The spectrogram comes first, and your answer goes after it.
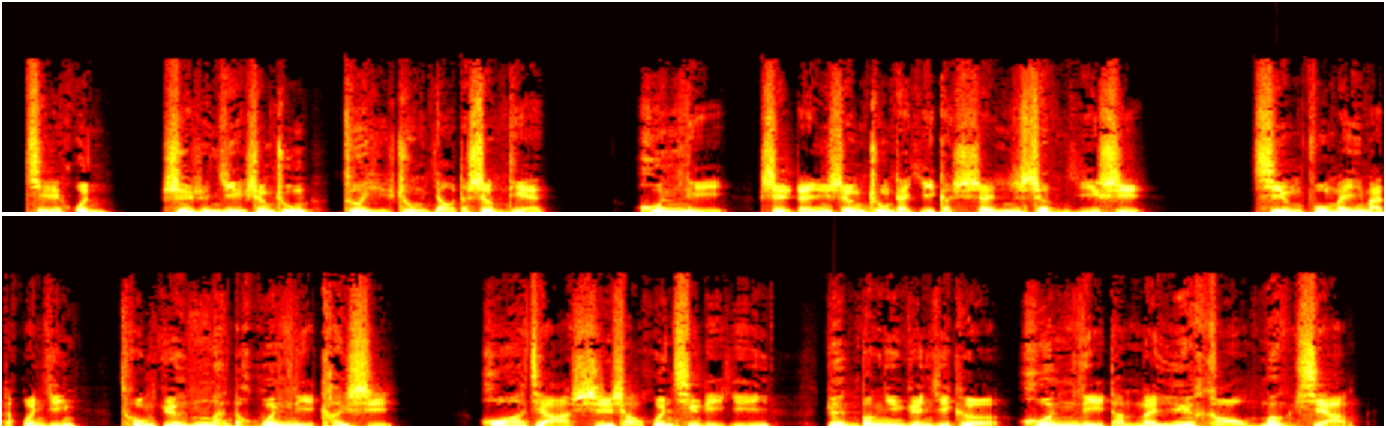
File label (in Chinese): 男 宣传广告 结婚广告 婚纱摄影宣传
